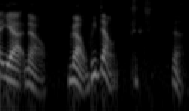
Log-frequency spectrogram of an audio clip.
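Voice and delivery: ordinary talk, nothing marked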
